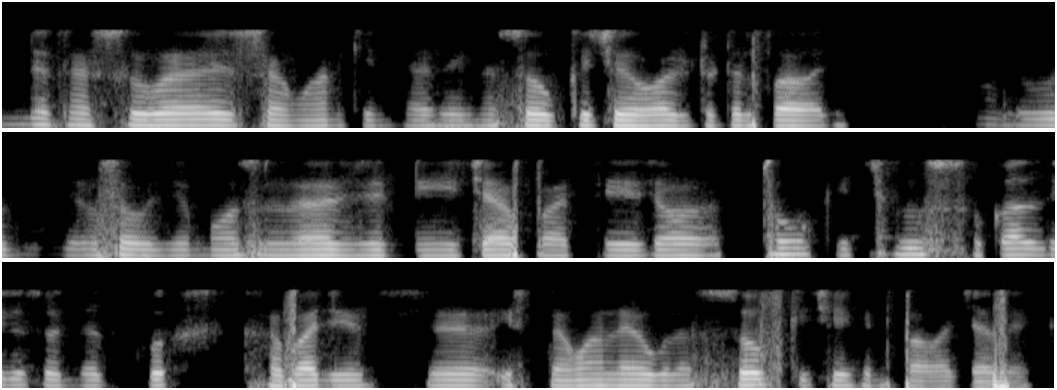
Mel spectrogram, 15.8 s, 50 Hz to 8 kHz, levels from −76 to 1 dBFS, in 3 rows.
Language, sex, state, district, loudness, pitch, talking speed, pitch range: Bengali, male, West Bengal, Purulia, -20 LUFS, 130 Hz, 90 wpm, 125-135 Hz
